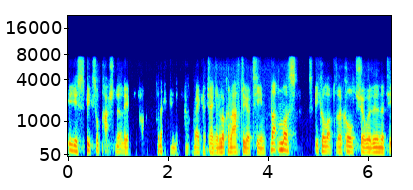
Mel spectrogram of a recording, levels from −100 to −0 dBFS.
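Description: The whole clip carries AMR wideband (HD Voice) codec damage: rough, raspy speech that fits its second-lowest rate, around 8.85 kbit/s, with nothing above 8 kHz. The talker then drops away from 0.0 to 2.81 s and 4.6 to 5.09 s, by as much as 40 dB, with shallower dips from 5.27 to 5.88 s and 6.33 s to the end, most likely speech suppressed in double talk by the echo canceller.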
